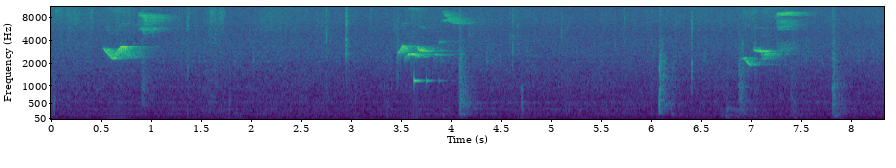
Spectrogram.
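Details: Siberian thrush singing in Tohoku, Japan, on 21 July 2020: short, clear two-part whistled phrases spaced a few seconds apart, with sharp clicks and a steady background hiss of outdoor noise.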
